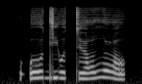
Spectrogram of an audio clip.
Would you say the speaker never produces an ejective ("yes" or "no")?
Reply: yes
